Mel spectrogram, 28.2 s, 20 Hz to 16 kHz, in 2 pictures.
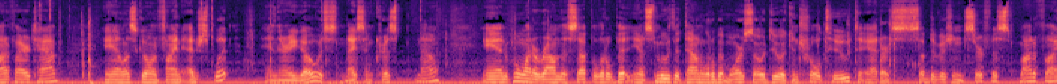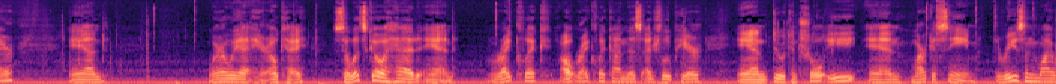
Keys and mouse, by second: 3.8 middle drag, 5.1-9.0 middle drag, 11.0 ctrl+2, 15.7-16.5 middle drag, 16.5 middle click, 17.4 Tab, 20.8-25.1 drag, 25.1 ctrl+e, 27.3 middle click, 27.8 middle click.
